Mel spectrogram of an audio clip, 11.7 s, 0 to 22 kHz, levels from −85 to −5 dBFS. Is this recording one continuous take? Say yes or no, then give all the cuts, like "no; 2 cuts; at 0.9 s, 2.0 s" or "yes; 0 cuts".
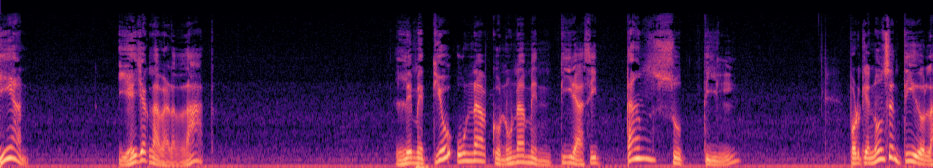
no; 2 cuts; at 1.9 s, 6.1 s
